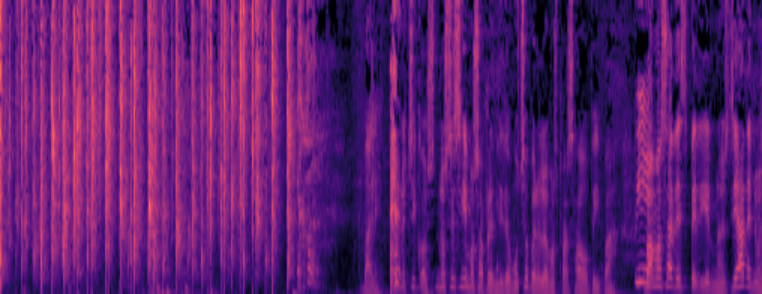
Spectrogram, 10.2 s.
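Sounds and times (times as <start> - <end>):
audience applause: 0.0 - 4.0
speech: 4.8 - 10.1.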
